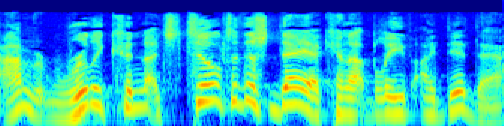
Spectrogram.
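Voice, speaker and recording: Speaking at a fairly quick pace, a man with a high pitch uses lively intonation and an animated tone. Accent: Tennessee. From US South, Memphis, Tennessee. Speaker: pastor and educator. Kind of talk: sermon.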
